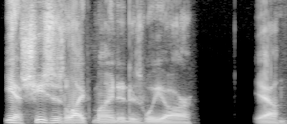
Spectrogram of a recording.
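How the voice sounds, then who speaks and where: An older man with a low voice talks bluntly and rambles as he hosts a casual political chat. His voice is recorded close, with a dry sound and very little room echo. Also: animated, a little slow. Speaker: podcast host.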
